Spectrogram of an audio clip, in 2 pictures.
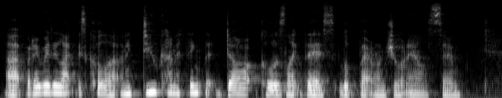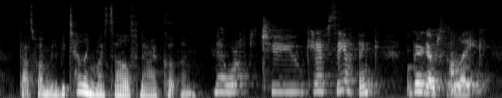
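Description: A woman's voice: fairly low pitch, gravelly, warm tone. Chatty British woman vlogging. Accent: British English. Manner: chatty, rambling, self-deprecating. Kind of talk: casual daily vlog.

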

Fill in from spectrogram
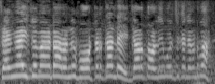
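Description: A man with a Malappuram Malayalam accent, vlogging outdoors at a family gathering and loudly ordering and teasing his relatives. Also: very high voice, flat delivery, rapid-fire. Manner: loud, bossy and teasing, calling out orders. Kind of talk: casual vlog, herding relatives. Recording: busy crowd noise behind.

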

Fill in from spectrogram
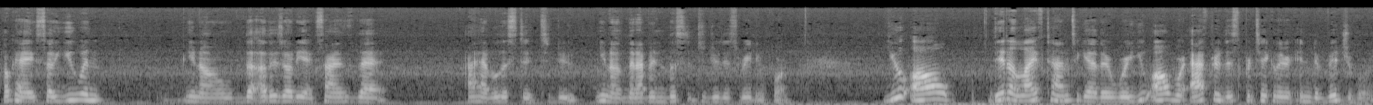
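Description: A woman's voice: mid-range voice, low-quality recording. A woman talks through a tarot reading in a loose, meandering way, drawing out some words and checking in with the listener. Her voice sits in a middling range. A faint hiss runs under the recording. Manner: rambling, repeats okay and um, drawn-out words. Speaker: tarot reader.

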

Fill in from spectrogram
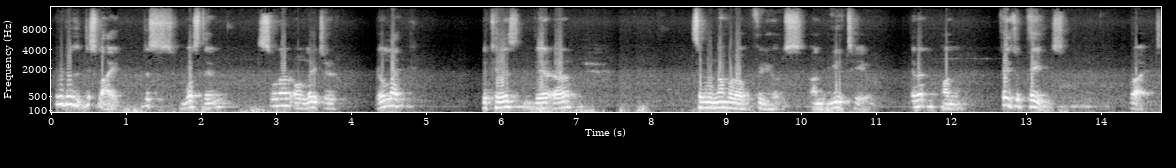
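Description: A man teaching English letter sounds, repeating each sound slowly and patiently. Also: on the high side, lively intonation, mellow, a little hiss or hum, poor audio.

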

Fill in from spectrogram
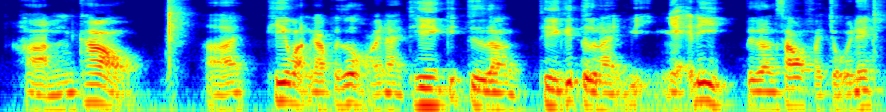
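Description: A man's voice: medium pitch, brisk, fairly bright tone. A man teaching Chinese pronunciation, repeating words after a recording and explaining them. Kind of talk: pronunciation lesson.

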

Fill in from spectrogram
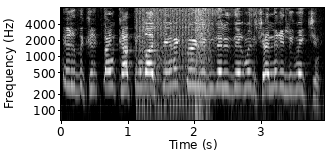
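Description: A young man giving excited gameplay commentary, teasing and trash-talking his opponents. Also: very high-pitched, fast talker. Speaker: mobile game streamer. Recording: noisy game audio with gunfire. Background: gunfire and game sounds.

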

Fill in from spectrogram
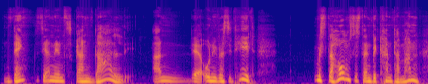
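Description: A man's voice: a little high, animated, moderate pace, darkish tone, no room sound, clean studio sound, pitched above the performer's own voice. A man voicing an anxious, apologetic young male assistant with a flustered, pleading manner, in an audiobook reading.

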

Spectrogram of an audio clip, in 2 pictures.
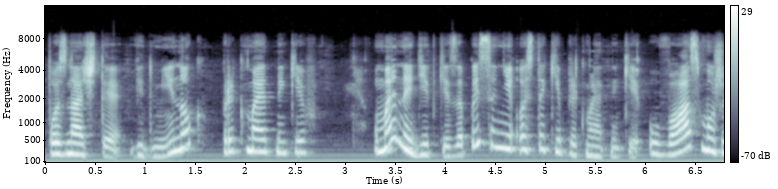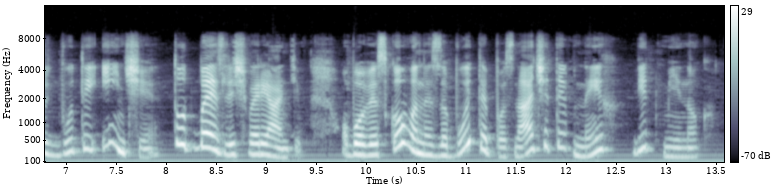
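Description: A woman teaching a recorded lesson for primary school children, speaking clearly and patiently to the class. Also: a little high, very animated, moderate pace.

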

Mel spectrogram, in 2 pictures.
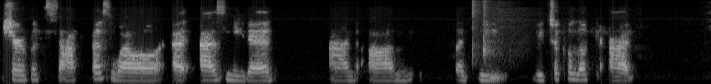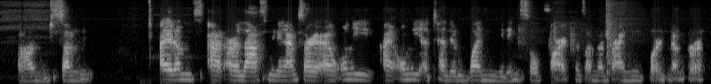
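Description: A woman's voice: lowish voice, fairly even intonation, unhurried, gravelly, a bit bright, breathy edge, rough recording. A woman in her forties, a teacher nominee, answering questions over a video call, hesitant with many ums. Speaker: board nominee testifying.

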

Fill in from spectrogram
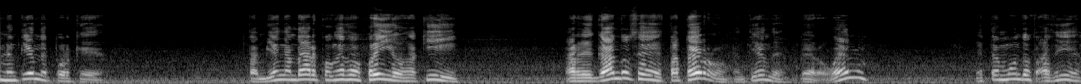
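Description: There's a slight hiss or hum as this man from El Salvador, hosting a live chat from his parked car at night, rambles animatedly and reads viewers' comments aloud. He speaks Salvadoran-accented Spanish in a voice on the high side with a darkish tone.

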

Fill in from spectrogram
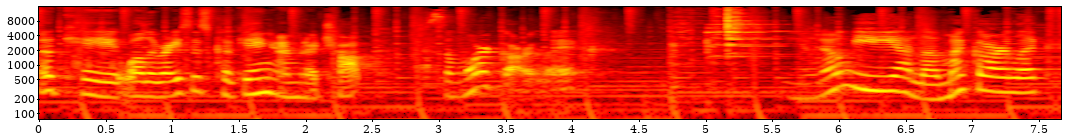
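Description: In a casual cooking vlog, a fitness vlogger in her thirties talks in a high, unhurried voice. Her tone is upbeat and homey as she cooks at home, captured by a counter-mounted camera. Background music and kitchen echo fill the recording.

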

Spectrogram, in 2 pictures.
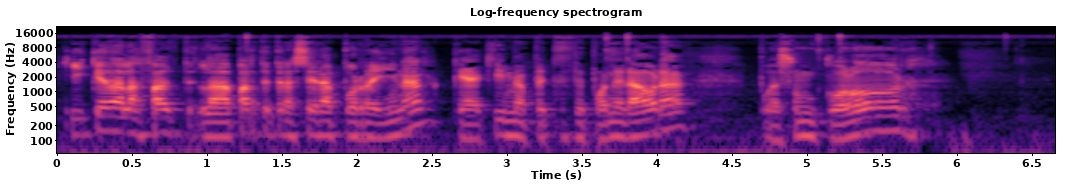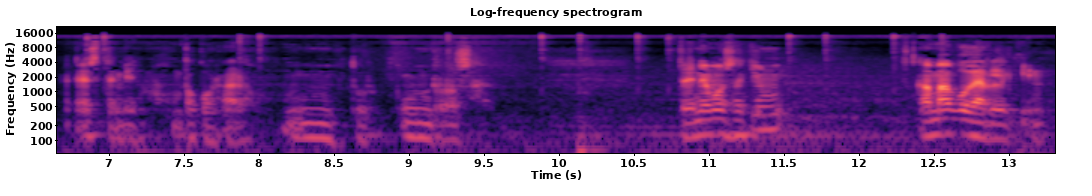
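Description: A man walking viewers through a design website in a relaxed, chatty tutorial, talking to the audience as he clicks. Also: medium pitch, normal speed, pauses often, a little hiss or hum. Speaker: channel host. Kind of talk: casual screen walkthrough tutorial.

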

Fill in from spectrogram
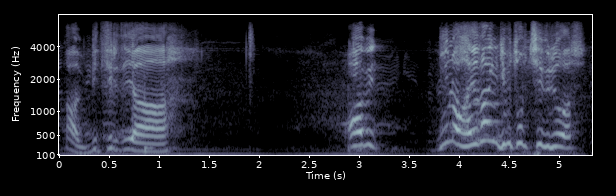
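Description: Male gaming host, very high and sharp voice, loud play-by-play of his own football game, shouts and swears at it. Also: sing-song, normal speed, husky, dull audio. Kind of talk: football gameplay commentary.

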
